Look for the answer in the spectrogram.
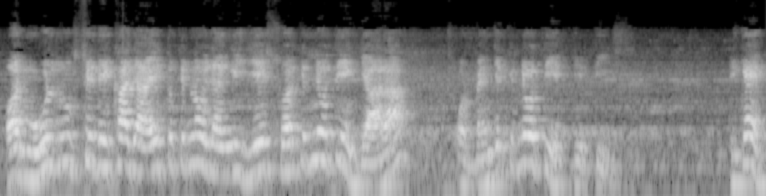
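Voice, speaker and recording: A male teacher giving a classroom lesson, asking questions and answering them himself, and repeating key terms slowly. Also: high voice, animated. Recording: echoey room, dull lo-fi sound.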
